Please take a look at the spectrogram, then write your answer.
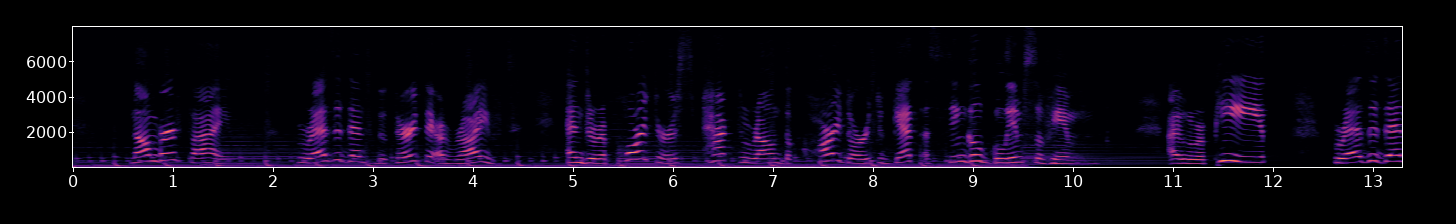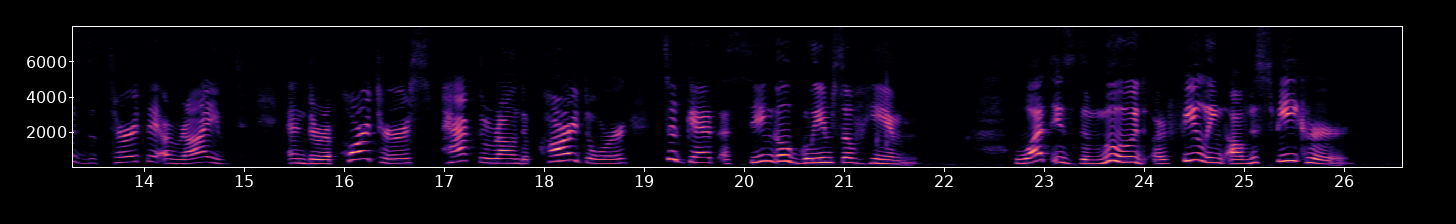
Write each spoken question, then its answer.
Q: What is the mood or feeling of the speaker?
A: Yes, the speaker's mood or feeling is excited.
